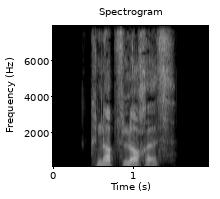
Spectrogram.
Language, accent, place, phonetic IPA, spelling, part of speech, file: German, Germany, Berlin, [ˈknɔp͡fˌlɔxəs], Knopfloches, noun, De-Knopfloches.ogg
- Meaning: genitive singular of Knopfloch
